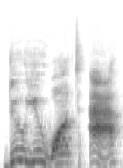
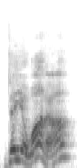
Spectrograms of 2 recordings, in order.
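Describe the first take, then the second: First: Want and a are said as separate words. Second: Want and a blend into wanna. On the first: The speaker calls it wrong. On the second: The speaker calls it right.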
